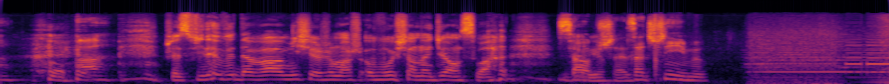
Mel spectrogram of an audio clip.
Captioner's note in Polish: śmiech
